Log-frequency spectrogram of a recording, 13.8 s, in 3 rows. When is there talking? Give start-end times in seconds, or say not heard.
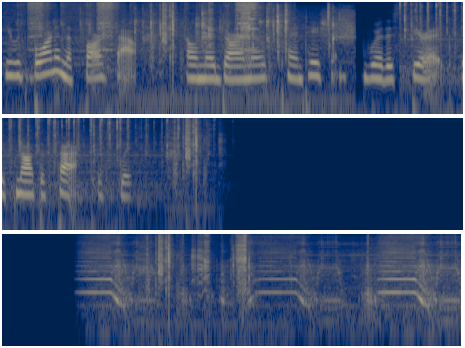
0.0-5.9.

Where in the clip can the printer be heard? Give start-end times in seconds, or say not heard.
0.0-2.9, 9.9-13.7.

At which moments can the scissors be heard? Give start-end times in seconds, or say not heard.
1.4-3.0, 6.2-6.8, 10.6-12.2.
